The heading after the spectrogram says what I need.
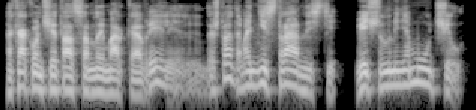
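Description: A man's voice: mid-range voice, animated, fairly quick, a bit bright, dry recording, clean studio sound, voice pushed up. A man voicing a grumbling young man who complains about a relative, in an audiobook.

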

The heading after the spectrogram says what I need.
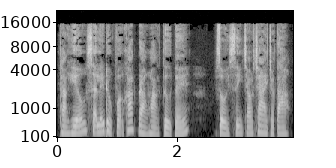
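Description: A woman voicing a harsh, foul-mouthed older mother-in-law who hurls insults, in a low voice. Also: brisk, dry recording, studio quality, close to an everyday voice. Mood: furious. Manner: shouting insults.

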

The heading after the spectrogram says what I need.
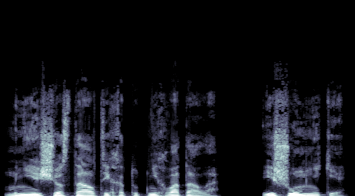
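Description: A man voicing a shrill, irritable old male trader in an audiobook, snapping and squealing at those around him. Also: lively intonation, moderate pace, breathy edge, no room sound, clean studio sound. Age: older. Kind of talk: audiobook character voice.

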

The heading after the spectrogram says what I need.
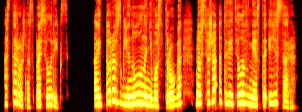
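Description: A woman's voice: fairly high pitch, fairly quick, a little mellow, no echo, clean studio sound. Woman narrating a fantasy story. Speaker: audiobook narrator. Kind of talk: scripted first-person fantasy narration.

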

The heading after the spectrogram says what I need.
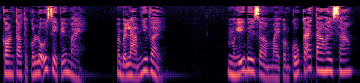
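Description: A woman narrator voicing a grief-stricken young wife hurling fast, furious accusations, with a husky voice. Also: medium pitch, mellow, lightly acted.

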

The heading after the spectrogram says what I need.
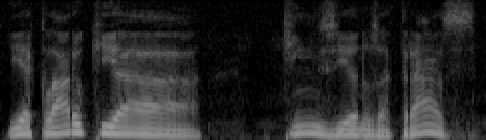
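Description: A man's voice: medium pitch, slow pace, mellow, a little hiss or hum. A man, hosting a casual podcast chat and telling joking, reflective stories about his youth. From São Paulo, Brazil. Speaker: podcast host.

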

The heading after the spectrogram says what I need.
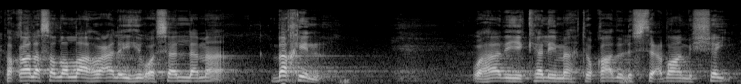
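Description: Man, religious lecture, somewhat raised gravelly voice, rhetorical questions, long hall reverb. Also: a little high, level tone, moderate pace, pauses often, a bit bright, slight background noise. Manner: explanatory, asks rhetorical questions and addresses listeners directly. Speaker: Islamic scholar teaching. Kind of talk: religious lecture explaining hadith.

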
